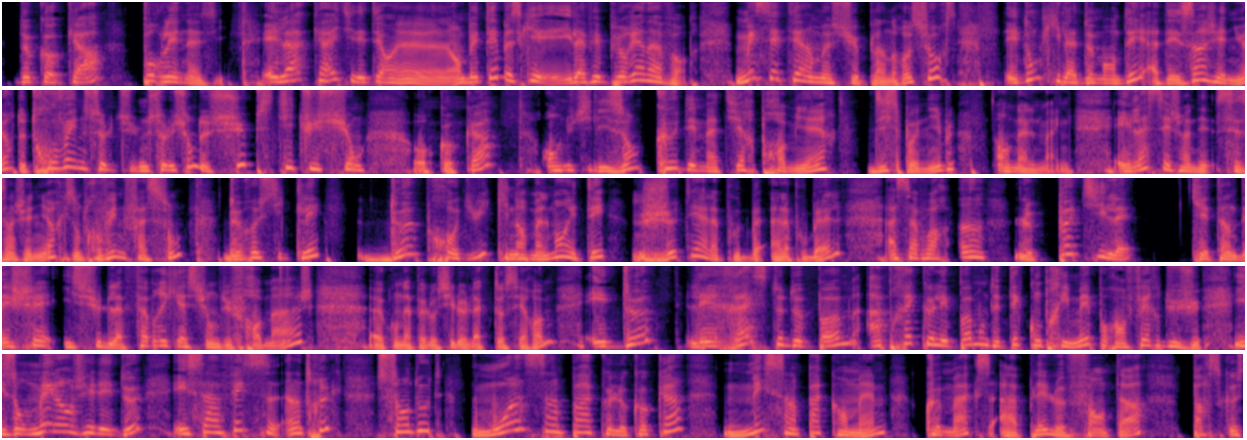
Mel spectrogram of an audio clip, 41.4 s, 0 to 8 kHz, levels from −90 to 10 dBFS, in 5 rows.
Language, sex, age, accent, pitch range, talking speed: French, male, 40-59, French, 115-175 Hz, 205 wpm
